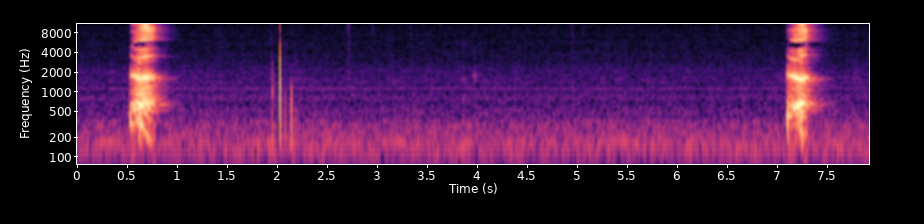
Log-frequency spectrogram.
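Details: Hiccups: two sharp, abrupt gulping hiccups about six seconds apart in a quiet room, with a faint click between them; typical hiccups.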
